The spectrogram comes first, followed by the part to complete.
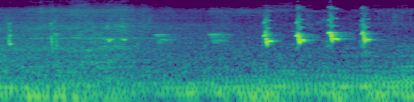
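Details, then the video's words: Sooty-headed bulbul lure calling: faint soft notes give way to four loud, evenly spaced chips at the end, about three per second, against a constant hiss. "PANCINGAN SUARA BURUNG TRUCUKAN"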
